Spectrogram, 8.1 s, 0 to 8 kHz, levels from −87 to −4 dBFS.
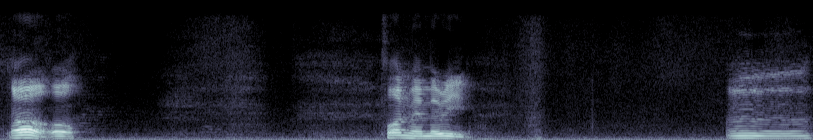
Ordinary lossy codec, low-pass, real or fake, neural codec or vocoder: none; 7.2 kHz; real; none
